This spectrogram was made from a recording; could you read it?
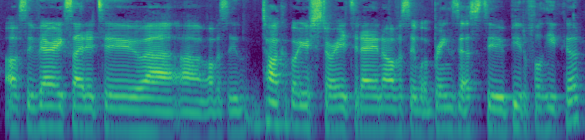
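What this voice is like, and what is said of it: Deep, rough voice from a cold. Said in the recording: “my voice is sounding a little bit off still. I'm recovering from a bit of a bout of man flu... I'm coming in the baritone voice today... my voice is a little bit out”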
